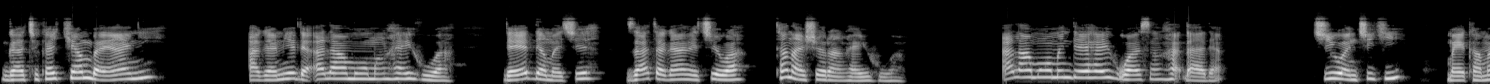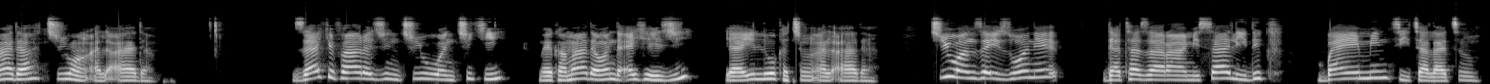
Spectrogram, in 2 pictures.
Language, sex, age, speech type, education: Hausa, female, 46-60, spontaneous, tertiary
